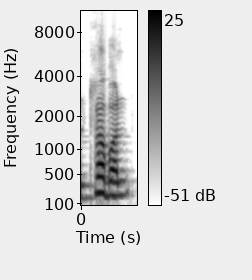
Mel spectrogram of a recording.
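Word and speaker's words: trouble: TERRI, ट्र, BLE को बल पढ़ते हैं, ठीक है, BLE अंतिम में आता है उसको पढ़ते हैं बल पढ़ेंगे, और TERRI को पढ़ेंगे ट्र, ट्र पढ़ेंगे, बल, ट्रबल, ट्रबल, ट्रबल, इस तरीके से, ठीक है।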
